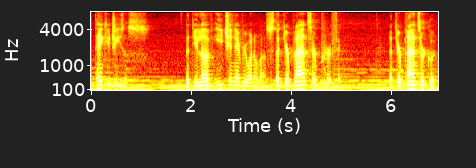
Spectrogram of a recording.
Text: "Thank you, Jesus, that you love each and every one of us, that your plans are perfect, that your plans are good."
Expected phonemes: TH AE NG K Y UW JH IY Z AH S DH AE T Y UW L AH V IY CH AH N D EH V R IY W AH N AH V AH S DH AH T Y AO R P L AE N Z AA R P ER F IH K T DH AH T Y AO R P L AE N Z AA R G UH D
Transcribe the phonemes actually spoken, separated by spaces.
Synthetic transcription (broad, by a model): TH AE NG K Y UW JH IY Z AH S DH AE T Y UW L AH V IY CH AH N EH V R IY W AH N AH V AH S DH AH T Y AO R P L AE N S AA R P ER F IH K T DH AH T Y AO R P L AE N S AA R G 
